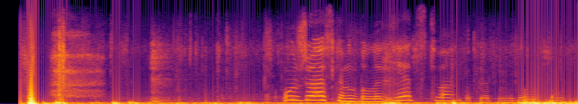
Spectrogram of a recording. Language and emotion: Russian, sad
